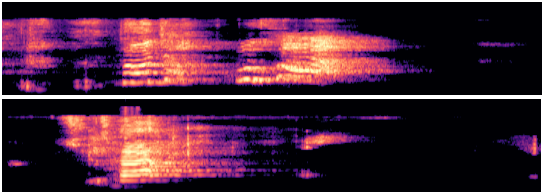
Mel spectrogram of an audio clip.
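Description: A young man pleads in a strained, pained voice.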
